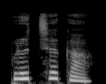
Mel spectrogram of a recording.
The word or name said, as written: ಪೃಚ್ಛಕ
